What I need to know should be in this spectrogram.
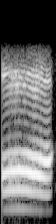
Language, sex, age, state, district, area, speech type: Bodo, female, 30-45, Assam, Chirang, rural, conversation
